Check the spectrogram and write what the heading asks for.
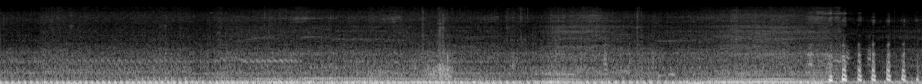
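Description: A 250 cc motorcycle engine runs at low speed with a steady low pulsing. Near the end comes a short burst of loud, rapid pulses.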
